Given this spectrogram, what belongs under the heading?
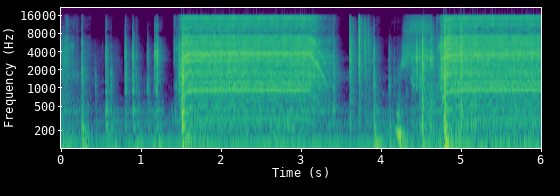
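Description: A power screwdriver backs out the motor screws on a Samsung CLP-365W printer during disassembly, with two sustained whirring bursts between clicks, taps and handling noises, close up.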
